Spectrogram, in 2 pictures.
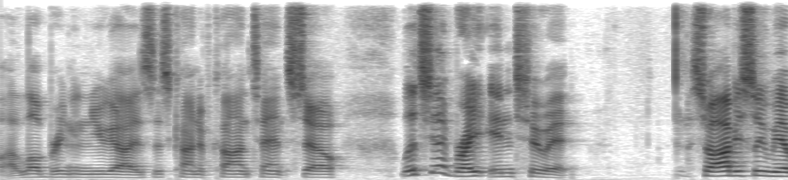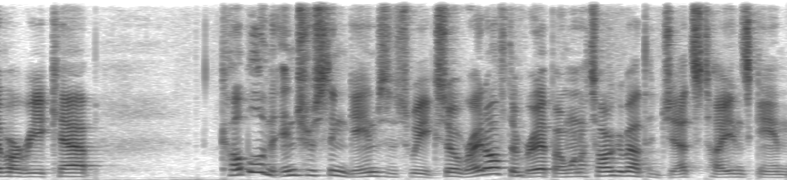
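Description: A man's voice: fairly high pitch, fairly bright tone. A man with a stuffy, sore-throated voice hosting a casual sports podcast, running through game stats conversationally. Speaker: podcast host.

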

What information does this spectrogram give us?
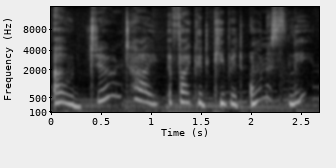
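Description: A woman reading a storybook aloud, voicing a kind, cheerful poor little girl in a gentle, raised voice. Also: very high-pitched, big pitch swings, moderate pace, faint music behind, voice pushed up. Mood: eager.

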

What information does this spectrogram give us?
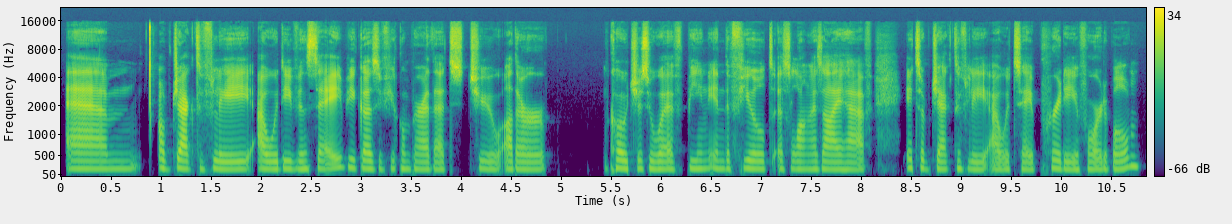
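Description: A woman's voice: fairly low pitch, little pitch movement, moderate pace, creaky, no echo, clean studio sound. A woman in her thirties hosting her own podcast as a recovery coach, talking in a candid, chatty way while congested from the flu. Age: 30s. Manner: candid, chatty and self-deprecating. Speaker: podcast host and eating disorder recovery coach. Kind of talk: casual solo podcast monologue.

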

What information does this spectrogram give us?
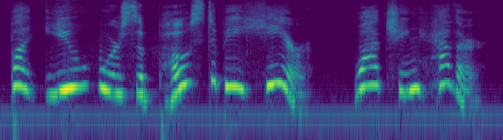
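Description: A woman's voice: big pitch swings, unhurried, darkish tone, no echo. A woman voicing an upset mother whose voice quavers as she scolds and pleads, in a storybook reading. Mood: scolding. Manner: high, strained, quavering. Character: upset mother, worried, tearful, strained.

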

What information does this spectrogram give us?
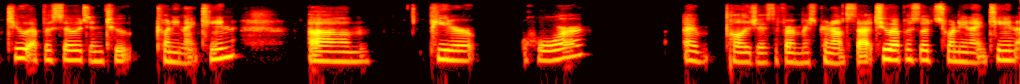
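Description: A woman hosts a casual podcast segment. Her voice sits at an average pitch, and the sound is dry with no room on it. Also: creaky, no room sound. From of Mexican background. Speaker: podcast host.

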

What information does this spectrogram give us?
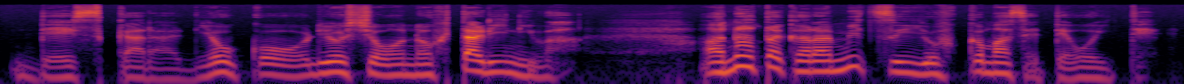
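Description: A woman performs a cautious old-world military counsellor in an audiobook tale. He speaks low, grave and slow, with formal deliberation. The sound is dry and close. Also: lively intonation, no echo. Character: cautious, grave male military adviser counselling his lord.

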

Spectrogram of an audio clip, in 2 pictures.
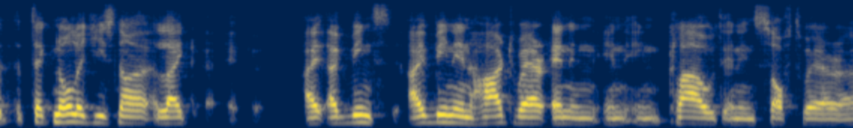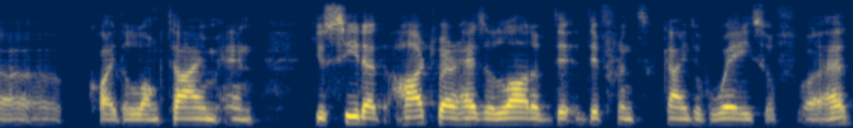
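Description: A middle-aged man with a Dutch accent, a podcast guest who speaks English as a second language and talks haltingly with many restarts and fillers. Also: mid-range voice, vocal fry, no room sound, highs cut off. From Netherlands. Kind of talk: podcast interview.

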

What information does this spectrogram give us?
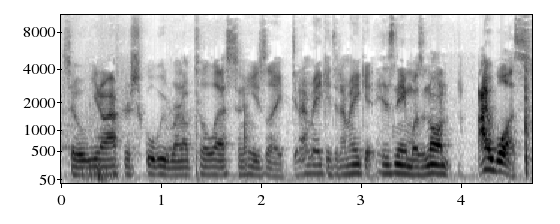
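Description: A man's voice: mid-range voice, fairly even intonation, fast, fairly bright tone, a little hiss or hum. A young American man chatting casually with friends and telling stories in a slangy, joking way. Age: young adult. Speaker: podcast co-host. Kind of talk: casual chat and anecdotes with friends.

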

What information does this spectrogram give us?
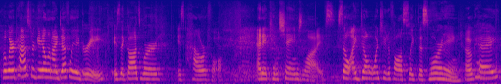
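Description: A woman's voice: on the high side, normal speed. A woman in her forties from the United States, giving a chatty, self-deprecating conference sermon to a live audience, often checking in with "right?" and "okay?". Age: 40s. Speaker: conference speaker, pastor's wife. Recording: reverberant hall, faint room noise.

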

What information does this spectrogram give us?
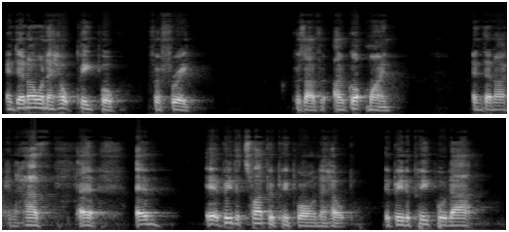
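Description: Male podcast guest, 30s, low voice, everyday non-posh English accent, earnest and blunt, loose conversational delivery. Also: poor audio. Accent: English, not posh. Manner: earnest, rambling, blunt with swearing. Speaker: podcast guest, personal trainer business owner. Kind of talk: casual podcast interview, candid talk.

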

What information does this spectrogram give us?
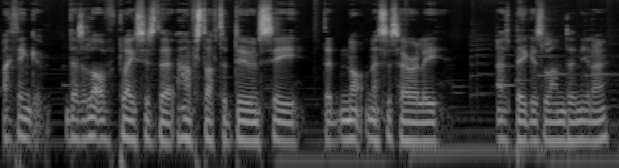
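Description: A man's voice: sits low, monotone, normal speed, a little mellow, faint music behind. A young man co-hosting a podcast in casual chat, teasing his friend in a wry way and laughing easily. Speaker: podcast co-host.

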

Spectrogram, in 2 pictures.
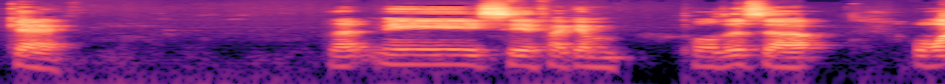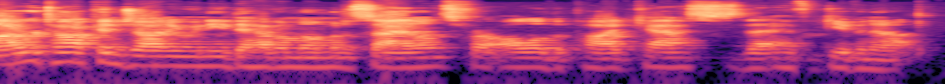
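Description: A man's voice: medium pitch, fairly even intonation, moderate pace, pushed and bright. A man co-hosting a podcast in casual conversation. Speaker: podcast co-host. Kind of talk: casual chat. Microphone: podcast recording with headphones. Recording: roomy echo, noticeable background noise.

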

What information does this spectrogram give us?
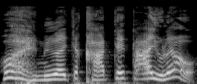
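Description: A reader voicing a gruff, pompous old nobleman who barks and scolds in an audiobook. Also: high voice, expressive, moderate pace, no echo, clean studio sound, pitched above the performer's own voice. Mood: exasperated. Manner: barking, blustery scolding. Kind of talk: audiobook character voice.

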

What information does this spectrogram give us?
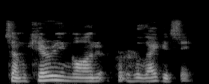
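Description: A man's voice: a little high, fairly even intonation, fairly quick, no echo, rough recording. A man who stutters, with repeated words and many fillers, speaking candidly as a guest about his work as a speech coach. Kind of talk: candid interview conversation.

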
